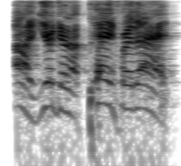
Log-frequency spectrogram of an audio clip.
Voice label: "pay", Furby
